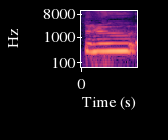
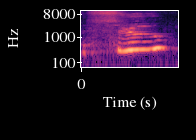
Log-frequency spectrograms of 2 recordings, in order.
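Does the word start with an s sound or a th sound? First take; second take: th sound; s sound. First: The word begins with a th sound. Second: The word begins with an s sound. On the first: The speaker calls it right. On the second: The speaker calls it wrong.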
